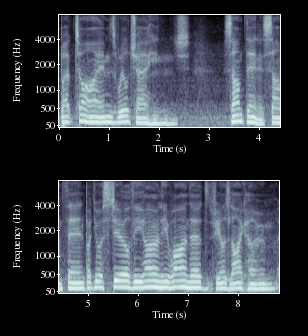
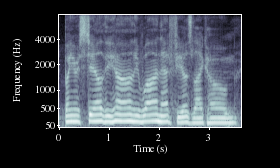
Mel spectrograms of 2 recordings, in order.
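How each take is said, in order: First: Slow sung line, Australian vowels, pitched higher; sung in Aussie accent. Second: Higher sung line with American r-colored vowels; sung in American accent. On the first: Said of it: "And she'll sing like that". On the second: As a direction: croon it like a generic American pop singer. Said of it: "if they were singing with American". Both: Retold or imitated.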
